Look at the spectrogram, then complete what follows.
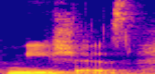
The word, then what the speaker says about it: niche: paid therapy specializations or niches. Now, you might have heard the statement, the riches are in the niches. I prefer to pronounce it niche, but that is 100% true in the therapy field.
